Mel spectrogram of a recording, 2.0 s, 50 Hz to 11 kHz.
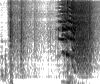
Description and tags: Squeaky Door Open
The sound of the doorknob turning can be heard shortly before the squeak of the opening door. Recorded on iPhone 6S and cleaned up in Adobe Audition.
turn, creak, latch, open, creaky, turning, opening, squeak, door, doorknob, squeaky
